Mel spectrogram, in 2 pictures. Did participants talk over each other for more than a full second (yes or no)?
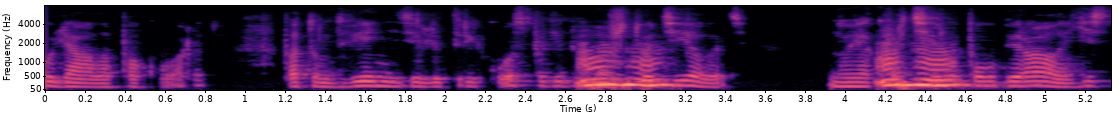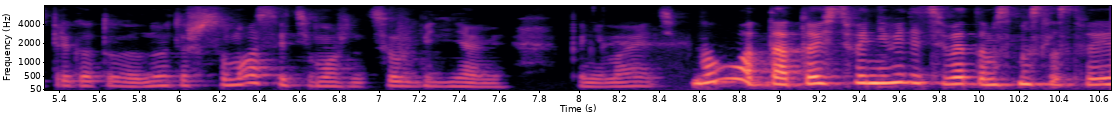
no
